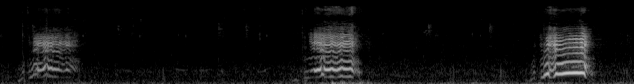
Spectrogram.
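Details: Village goat screaming loudly: three loud, wavering bleats about half a second each, roughly every two and a half seconds, harsh and nasal with a quavering, rising-falling pitch, over a quiet background.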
